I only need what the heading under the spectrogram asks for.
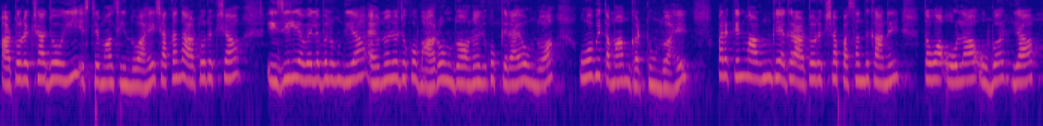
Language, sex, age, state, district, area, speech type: Sindhi, female, 45-60, Maharashtra, Thane, urban, spontaneous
